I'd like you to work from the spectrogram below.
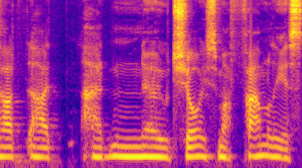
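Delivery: high, forlorn, pleading voice. Retelling what a character said when confronted: acting out forlorn. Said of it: "So he looks properly forlorn".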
